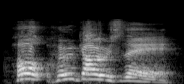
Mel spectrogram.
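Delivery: very loud, high-pitched booming shout. Game master voicing armed guards at the gates, challenging newcomers, loud booming voice. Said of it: "They say with a loud and booming voice".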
